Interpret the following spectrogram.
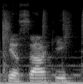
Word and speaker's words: Kiyosaki: muck over there and yes I did say his name wrong it is Robert Kiyosaki and You Know Rich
